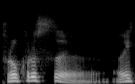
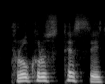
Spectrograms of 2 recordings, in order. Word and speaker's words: 프로크루스테스: 발음도 하기 힘든 프로크루스의 침대다라고 이야기합니다. 프로크루스테스의 침대라고 이야기하죠.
